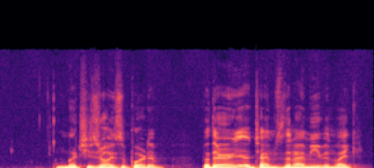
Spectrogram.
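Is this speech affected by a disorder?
Yes: quad spastic cerebral palsy; spastic quadriplegic cerebral palsy, uses power wheelchair.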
